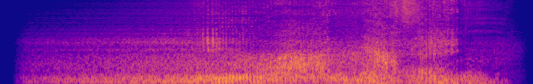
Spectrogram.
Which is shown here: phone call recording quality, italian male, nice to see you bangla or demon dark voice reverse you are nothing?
demon dark voice reverse you are nothing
